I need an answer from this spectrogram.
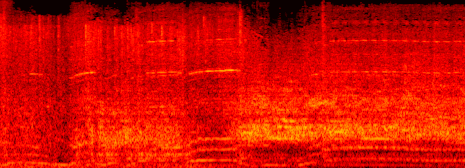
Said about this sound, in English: You can just hear the sound of the Rallycross cars so much louder.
